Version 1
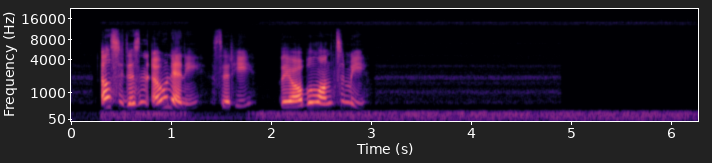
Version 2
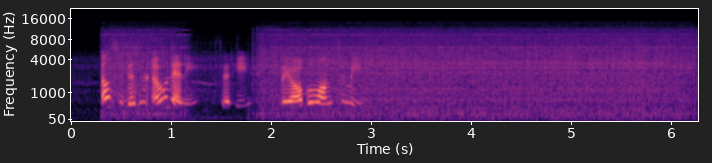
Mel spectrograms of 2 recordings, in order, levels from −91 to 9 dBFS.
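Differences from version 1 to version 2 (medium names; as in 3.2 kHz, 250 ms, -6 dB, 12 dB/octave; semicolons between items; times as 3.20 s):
speech: add distance through air 250 m; background: remove brick-wall FIR band-stop 230–13000 Hz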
